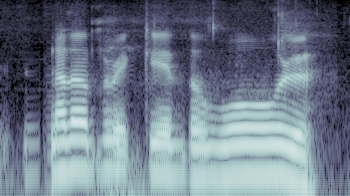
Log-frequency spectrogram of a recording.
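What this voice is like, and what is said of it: Poorly done put-on accent. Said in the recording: “That's a terrible accent.”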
